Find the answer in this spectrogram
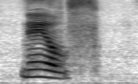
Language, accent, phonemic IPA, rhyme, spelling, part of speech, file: English, US, /neɪlz/, -eɪlz, nails, noun / verb / adjective, En-us-nails.ogg
- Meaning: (noun) 1. plural of nail 2. The four round-topped pedestals outside the Corn Exchange in Bristol on which bargains used to be struck; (verb) third-person singular simple present indicative of nail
